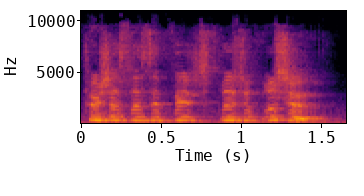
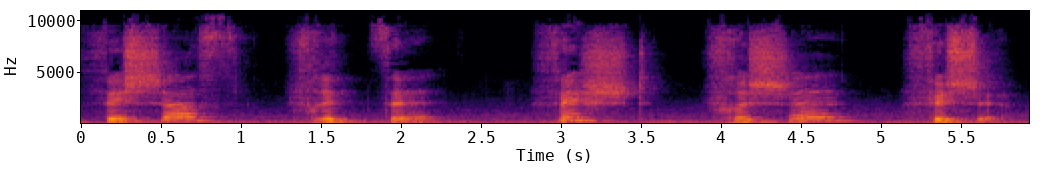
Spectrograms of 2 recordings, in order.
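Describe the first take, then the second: First: It is said as fast as possible. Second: It is said very slowly.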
